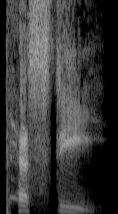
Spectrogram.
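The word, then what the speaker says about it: PESTE: It's pronounced PESTY. It's the acronym.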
